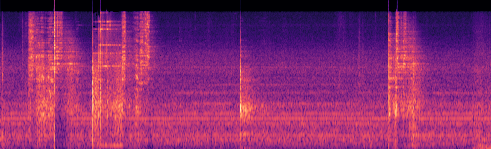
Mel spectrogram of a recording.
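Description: Steel parts being handled on a steel welding table: a few metallic clanks and clinks with a short ring in the first three seconds, a single click near five seconds, and another clank about eight seconds in.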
